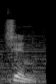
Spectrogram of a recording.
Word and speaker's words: Qin: The Chinese word for China is pronounced as Qin, but spelled as Qin.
